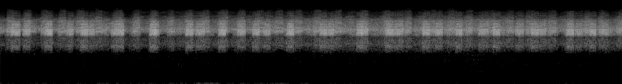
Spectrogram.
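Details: Midsummer cicada song from Greek pine woods: loud, rasping high buzz throbbing in quick regular pulses, with brief swells and dips in intensity.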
